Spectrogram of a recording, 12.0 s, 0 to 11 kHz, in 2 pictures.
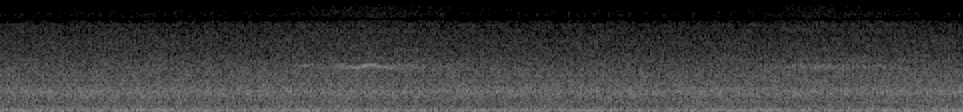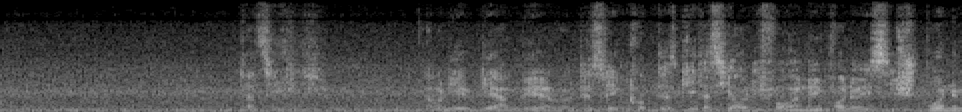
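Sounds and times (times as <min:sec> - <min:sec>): truck engine drone from cab: 0:00.0 - 0:12.0.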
